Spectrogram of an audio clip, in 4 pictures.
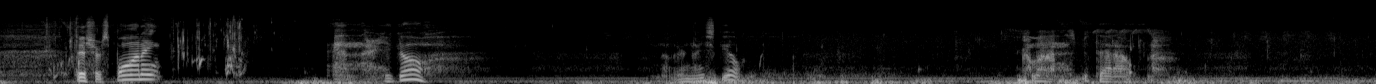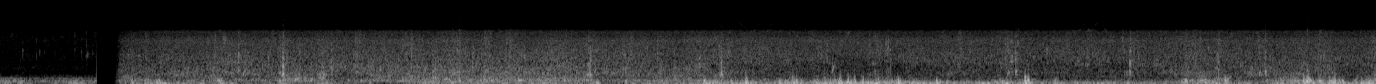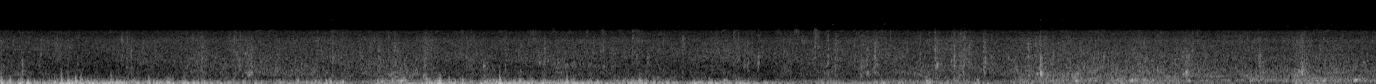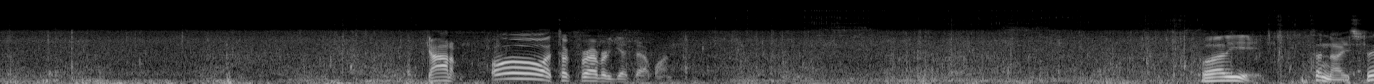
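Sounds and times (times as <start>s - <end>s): wind buffeting microphone: 2.7s - 3.8s, 5.3s - 55.0s.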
